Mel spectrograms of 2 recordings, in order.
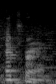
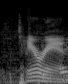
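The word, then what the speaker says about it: Pteran: I said Petran. Terran. Terran. You don't pronounce the P.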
